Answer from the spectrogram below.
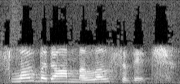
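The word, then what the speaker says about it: Slobodan Milošević: I can't believe you're going to make me pronounce this, but it's Slobodan Milosevic.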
